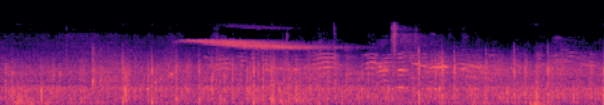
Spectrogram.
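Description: Many fireworks and firecrackers going off at once across the surrounding city, a dense, unbroken crackle of bangs. A high whistle slowly falls in pitch from about two and a half to five seconds in.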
